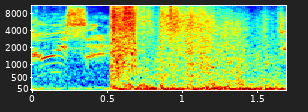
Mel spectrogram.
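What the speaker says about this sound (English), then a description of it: "And yet again, we're hit by artillery." An artillery shell strikes a tank in World of Tanks: a sudden loud, heavy boom and a blast of noise that roars on for over a second after a brief quiet lead-in.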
